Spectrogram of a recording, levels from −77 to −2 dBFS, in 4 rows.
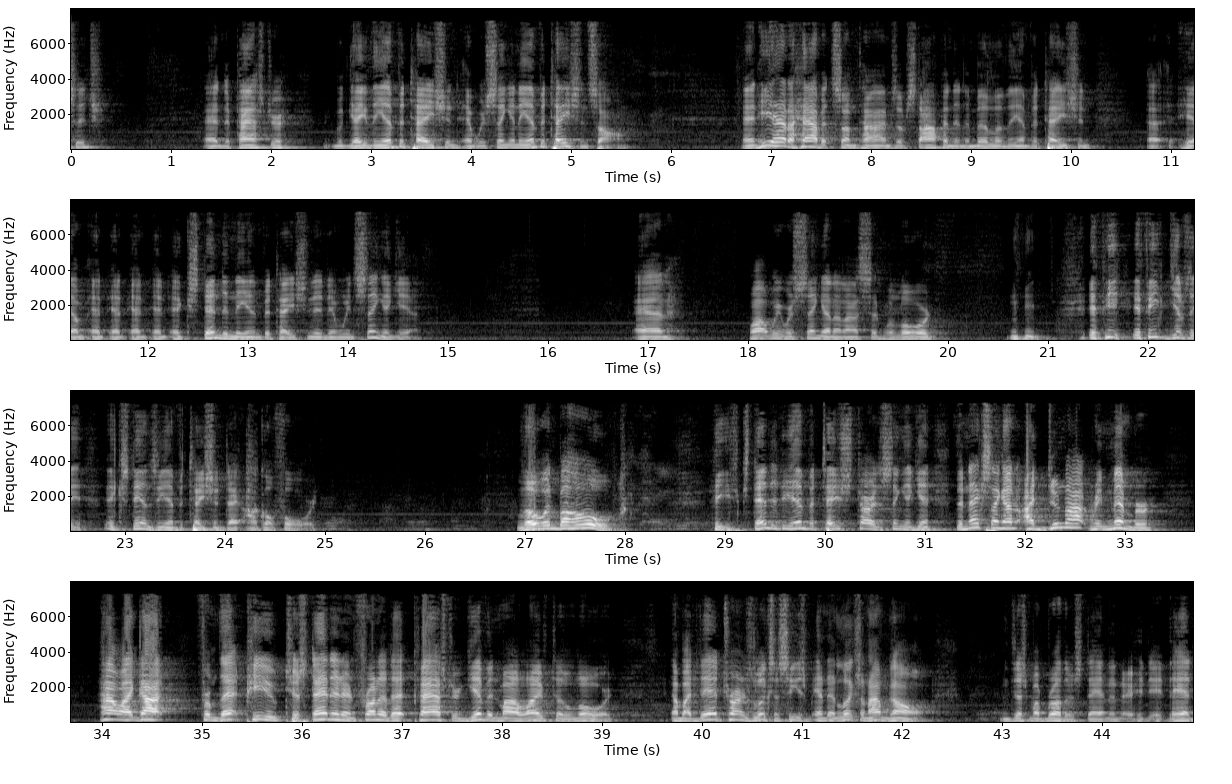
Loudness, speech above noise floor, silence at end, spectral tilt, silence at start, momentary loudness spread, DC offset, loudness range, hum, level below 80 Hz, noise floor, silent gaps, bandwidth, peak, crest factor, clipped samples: -18 LUFS; 37 dB; 0 s; -6 dB/octave; 0 s; 14 LU; under 0.1%; 9 LU; none; -34 dBFS; -55 dBFS; none; 7.6 kHz; 0 dBFS; 20 dB; under 0.1%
